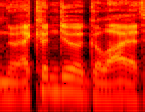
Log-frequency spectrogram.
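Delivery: normal talking voice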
